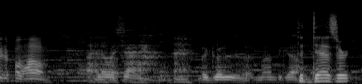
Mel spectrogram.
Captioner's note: man responding in local language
